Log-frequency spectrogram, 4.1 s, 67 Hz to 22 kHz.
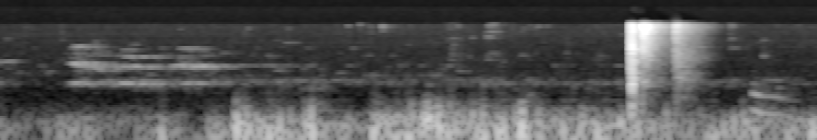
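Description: A toy Glock 18 pellet gun fires a single shot: one sharp crack about three seconds in, with a short tail after it.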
